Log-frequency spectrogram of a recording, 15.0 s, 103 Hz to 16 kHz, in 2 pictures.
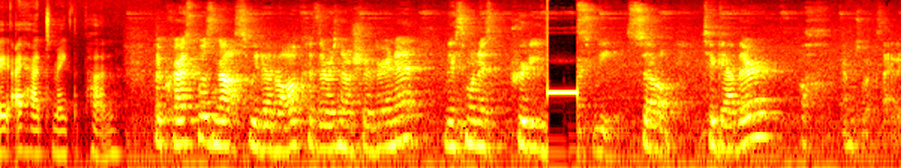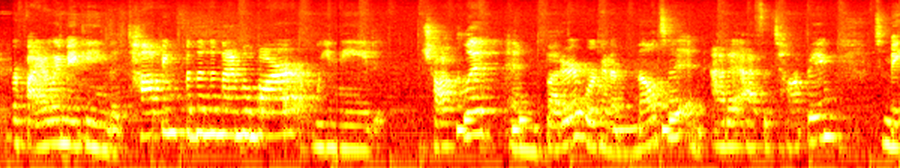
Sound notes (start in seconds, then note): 4.6 beep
